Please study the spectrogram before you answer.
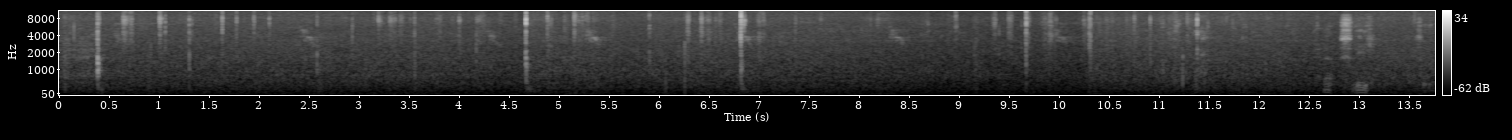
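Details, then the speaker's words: Royal Enfield 550cc UCE Bullet engine, stopped and partly stripped, piston rocked by hand: sharp irregular clacks from lots of side-to-side slop, pointing to excess piston-to-bore clearance (piston slap heard earlier when riding); cause suspected, not confirmed. "um in that some of the noise I heard actually commented on the video after riding it that I thought I could hear a bit of piston slap well a bit was an understatement really"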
